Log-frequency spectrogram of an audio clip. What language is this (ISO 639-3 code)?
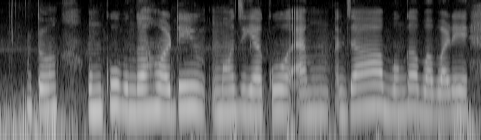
sat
